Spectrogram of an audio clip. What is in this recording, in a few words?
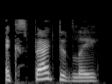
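"expectedly", British English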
